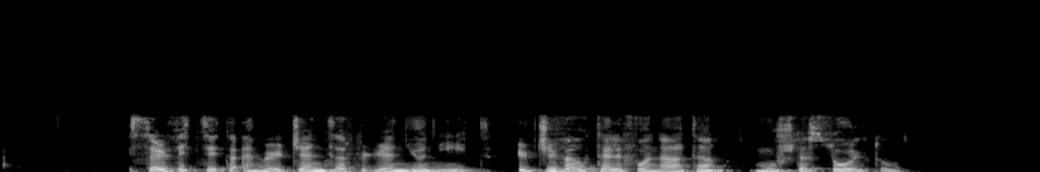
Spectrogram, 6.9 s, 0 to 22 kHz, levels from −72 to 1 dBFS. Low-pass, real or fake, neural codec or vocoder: 7.2 kHz; real; none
